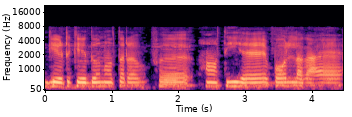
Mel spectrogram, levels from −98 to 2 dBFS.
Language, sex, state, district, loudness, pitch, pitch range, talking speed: Hindi, female, Bihar, Bhagalpur, -15 LUFS, 190 Hz, 180-195 Hz, 120 wpm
